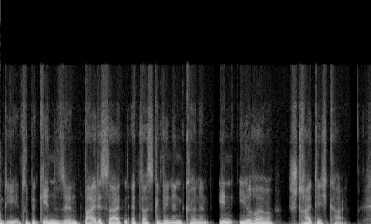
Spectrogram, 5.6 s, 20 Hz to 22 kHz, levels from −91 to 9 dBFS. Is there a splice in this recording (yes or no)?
no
